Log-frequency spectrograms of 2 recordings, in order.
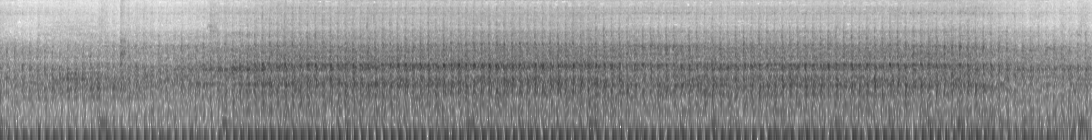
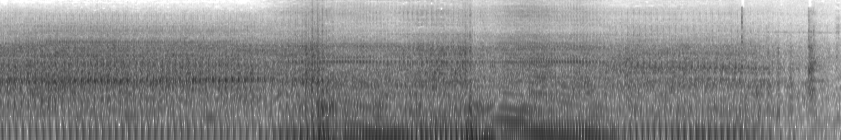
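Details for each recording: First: Motorcycle after service, smooth even idle with no tapping; earlier rocker/tappet cover noise now fixed. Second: Motorcycle at idle: a light, steady "kit kit" tick from the cylinder head, which a mechanic suspects comes from the rocker arms; the source is still to be confirmed.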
